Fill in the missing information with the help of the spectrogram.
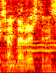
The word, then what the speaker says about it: San Perrestre: San Perrestre. – Sí, no San Pedrestre, la San Perrestre.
